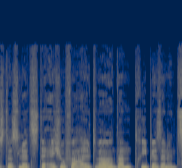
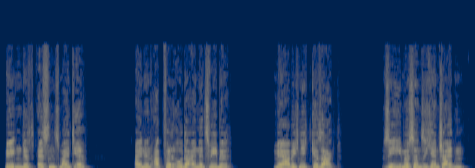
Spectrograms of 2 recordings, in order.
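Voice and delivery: confused Hal; 10 semitones higher, 4 dB louder than usual. Acted. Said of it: "Hal sah ihn verwirrt an".

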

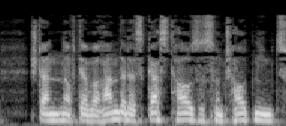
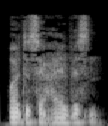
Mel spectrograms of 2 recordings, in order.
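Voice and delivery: ordinary delivery

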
